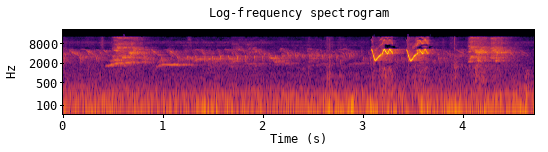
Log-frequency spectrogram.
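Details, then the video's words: Faint twittering chatter precedes two crisp, swooping whistled notes from a cinereous tit known for its strange, chatty song, then a short buzzy burst. "Gelatik batu gacor suara aneh"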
